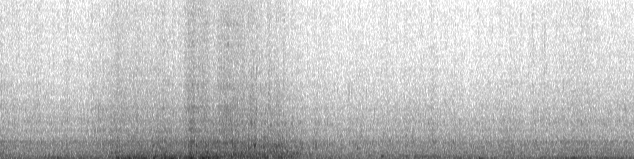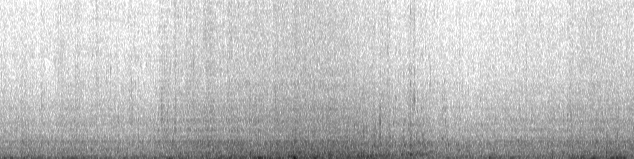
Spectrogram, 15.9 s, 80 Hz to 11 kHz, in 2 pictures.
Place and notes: Samphire Hoe, Kent, UK - Sea bubbles
This recording was taken when the tide was out, so the light patch you can see in the image was a big pile of chalky white rock, built up (I think) to break the waves and slow down the erosion of the cliffs. For this recording the mics were placed within the pile of rocks, near the surface of the water. Because of the weird spaces in between the rocks it gives the sound a strange 'trapped' quality, mutes the sound of the sea and waves, and the loudest sounds are the bubbles and gurgles as the sea tries to find a way between the rocks.
It was a bright day on land but foggy over the sea, so you can hear a fog horn sounding at intervals of just over a minute.
(zoom H4n internal mics)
